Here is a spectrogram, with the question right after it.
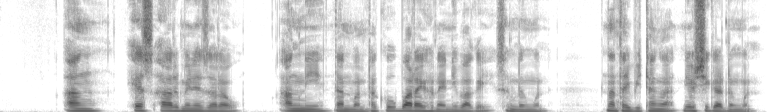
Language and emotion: Bodo, sad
